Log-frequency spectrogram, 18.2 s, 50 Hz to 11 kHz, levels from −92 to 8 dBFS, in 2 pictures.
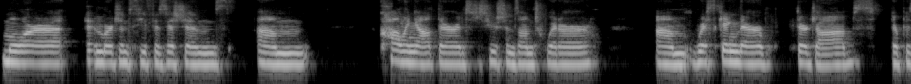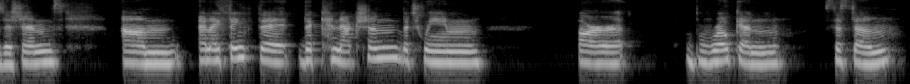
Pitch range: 185-215 Hz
